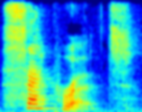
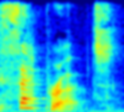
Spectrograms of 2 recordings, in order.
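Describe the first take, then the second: Both takes have the same delivery.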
